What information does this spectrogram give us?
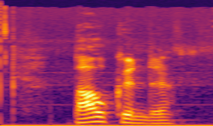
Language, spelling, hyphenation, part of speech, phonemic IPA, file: Dutch, bouwkunde, bouw‧kun‧de, noun, /ˈbɑu̯ˌkʏn.də/, Nl-bouwkunde.ogg
- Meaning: architectural engineering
